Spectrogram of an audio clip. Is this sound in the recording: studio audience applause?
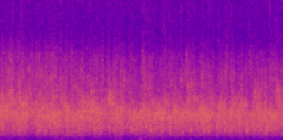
yes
